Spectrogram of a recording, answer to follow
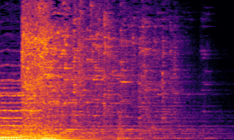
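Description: The ending of a music track: a glass-shattering sound effect hits about a quarter second in over a held low bass note, and both die away to quiet.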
